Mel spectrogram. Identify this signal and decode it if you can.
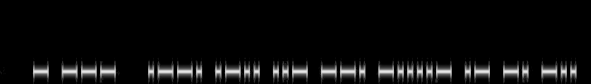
Morse code, heard as a keyed tone, about 25 wpm, 600 Hz. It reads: TO PLUG-AND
